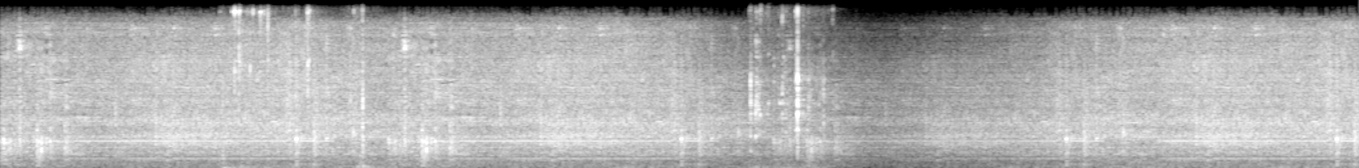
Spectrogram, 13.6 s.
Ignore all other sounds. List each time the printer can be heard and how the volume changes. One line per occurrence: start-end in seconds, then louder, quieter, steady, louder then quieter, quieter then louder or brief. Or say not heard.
0.0-13.5 quieter then louder.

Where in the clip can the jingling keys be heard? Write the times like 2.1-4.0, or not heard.
2.1-3.9, 7.5-8.3.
